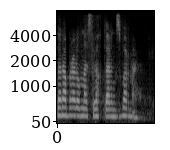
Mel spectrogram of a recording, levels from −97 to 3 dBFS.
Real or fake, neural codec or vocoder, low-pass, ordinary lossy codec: fake; codec, 16 kHz, 1 kbps, X-Codec, HuBERT features, trained on LibriSpeech; 7.2 kHz; Opus, 64 kbps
